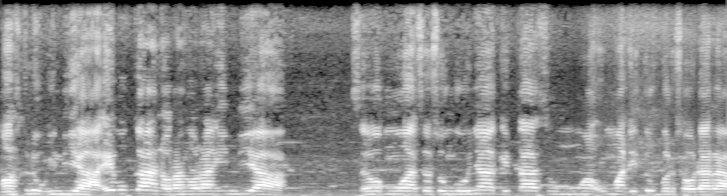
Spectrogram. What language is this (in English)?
Indonesian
